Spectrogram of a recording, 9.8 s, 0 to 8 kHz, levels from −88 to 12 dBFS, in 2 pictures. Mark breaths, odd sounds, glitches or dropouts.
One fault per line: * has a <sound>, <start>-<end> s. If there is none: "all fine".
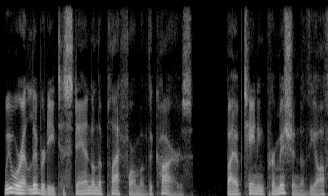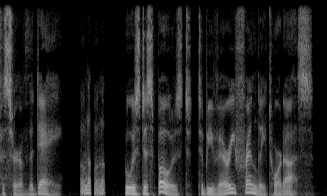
* has a laugh, 6.1-6.5 s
